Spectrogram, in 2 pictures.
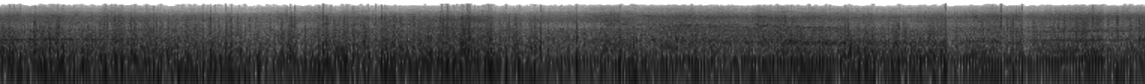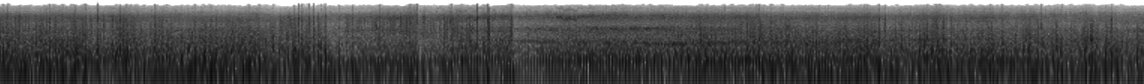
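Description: A go-kart engine buzzes loudly up close, rising and falling in pitch.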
